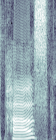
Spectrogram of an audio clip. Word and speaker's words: PaaS: So platform as a service popularly known as P A or pronounced as PAS they provide an environment for the building testing and deploying of software application without focusing on managing underlining infrastructure.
